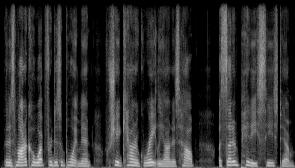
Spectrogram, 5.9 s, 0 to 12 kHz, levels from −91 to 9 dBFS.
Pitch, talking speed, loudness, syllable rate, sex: 195 Hz, 175 wpm, -20 LUFS, 5.8 syllables/s, female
